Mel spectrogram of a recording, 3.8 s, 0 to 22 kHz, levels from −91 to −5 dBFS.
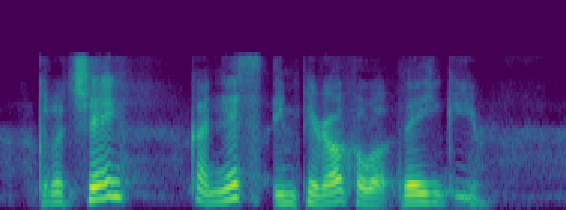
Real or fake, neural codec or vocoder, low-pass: fake; codec, 16 kHz in and 24 kHz out, 0.4 kbps, LongCat-Audio-Codec, four codebook decoder; 7.2 kHz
